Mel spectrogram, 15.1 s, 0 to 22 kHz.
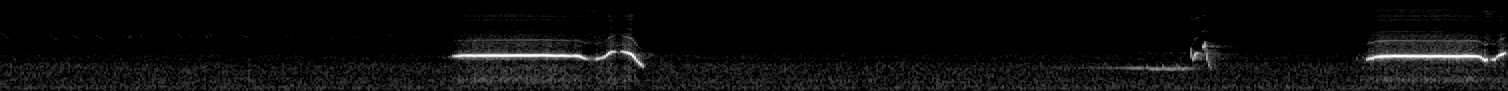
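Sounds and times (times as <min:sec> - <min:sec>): person whistling birdsong imitation: 0:04.5 - 0:06.5, 0:11.2 - 0:12.2, 0:13.7 - 0:15.0.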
